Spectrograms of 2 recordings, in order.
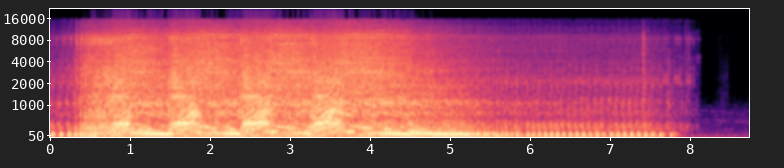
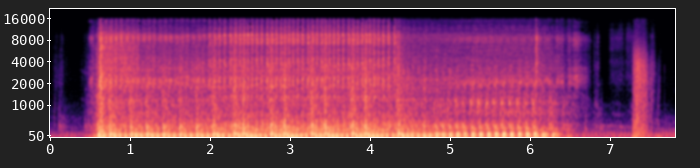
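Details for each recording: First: Suzuki Satria FU that ran but would not take throttle, running with the regulator/rectifier (kiprok) unplugged: revs up and down cleanly several times, then settles to an even idle; fault traced to the kiprok. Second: Suzuki Satria FU motorcycle starts but misfires and stumbles, refusing to rev, then dies. This is with a new aftermarket Suzuki Smash regulator/rectifier (kiprok); the original Smash regulator makes it run normally. Faulty regulator is the cause.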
